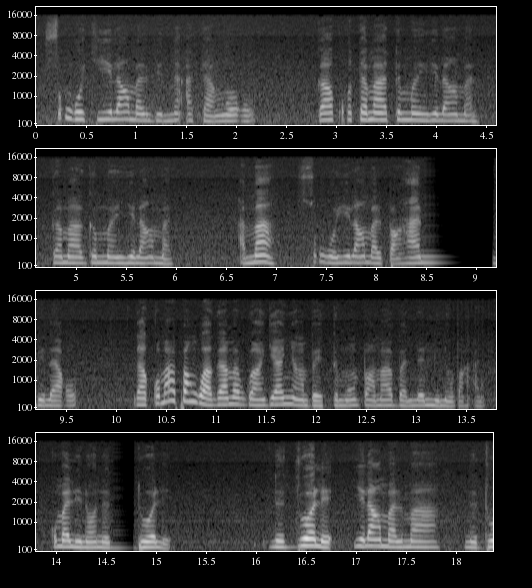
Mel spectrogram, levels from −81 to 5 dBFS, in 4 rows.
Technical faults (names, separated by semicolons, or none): call audio freeze; jitter buffer speed-up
